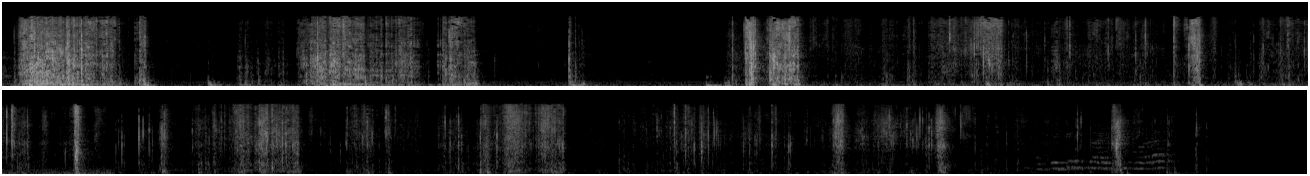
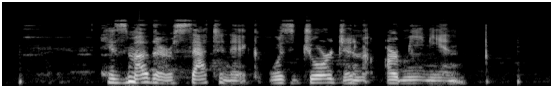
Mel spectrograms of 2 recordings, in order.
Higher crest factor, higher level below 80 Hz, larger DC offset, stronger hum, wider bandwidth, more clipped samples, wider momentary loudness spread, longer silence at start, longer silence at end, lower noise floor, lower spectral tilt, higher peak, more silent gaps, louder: first, 32 dB vs 18 dB; first, -50 dBFS vs -64 dBFS; neither; neither; first, 12 kHz vs 9.6 kHz; neither; first, 25 LU vs 20 LU; second, 0 s vs 0.15 s; first, 1.1 s vs 0.3 s; first, -64 dBFS vs -55 dBFS; second, -1.5 dB/octave vs -4 dB/octave; about the same, -4 dBFS vs -2 dBFS; neither; second, -32 LUFS vs -18 LUFS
